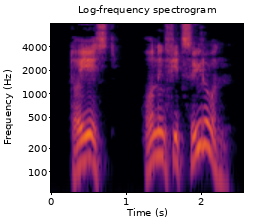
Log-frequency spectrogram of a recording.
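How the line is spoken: Calm. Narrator (Russian): спокойно сказала Маргарет

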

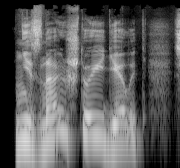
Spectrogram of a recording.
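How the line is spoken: Laughing through tears, exclaiming. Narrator (Russian): смеясь сквозь слезы, воскликнул Скрудж

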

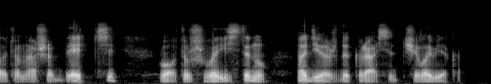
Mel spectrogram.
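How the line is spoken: Muttering. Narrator (Russian): Кастл бормотала

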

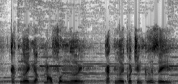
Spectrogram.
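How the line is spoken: Ashamed, angry scolding. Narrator (Vietnamese): Vô Diễm Tôn Giả thẹn quá hóa giận, quát mắng

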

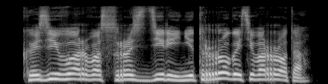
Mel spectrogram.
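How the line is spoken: Furious roar while struggling. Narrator (Russian): проревел сэр Радомир, яростно вырываясь из схватки державших его стражников

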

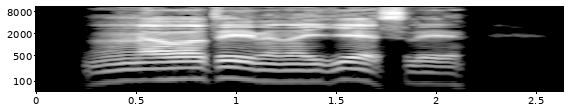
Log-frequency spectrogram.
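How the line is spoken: Through clenched teeth. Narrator (Russian): процедил сквозь зубы Фролов

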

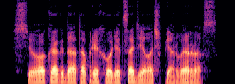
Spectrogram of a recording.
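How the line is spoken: Smirking snort. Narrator (Russian): хмыкнул скальпель

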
